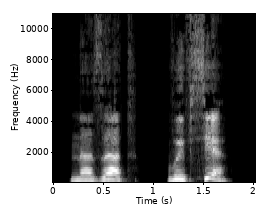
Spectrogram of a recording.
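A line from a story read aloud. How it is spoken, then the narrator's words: Barked roar. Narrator (Russian): рявкнул Цвергер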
